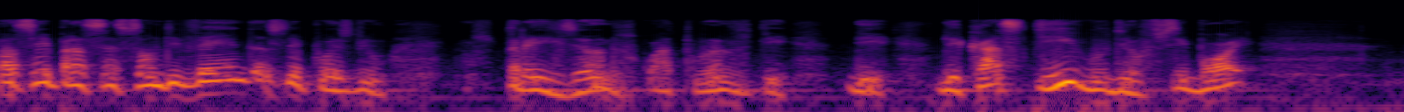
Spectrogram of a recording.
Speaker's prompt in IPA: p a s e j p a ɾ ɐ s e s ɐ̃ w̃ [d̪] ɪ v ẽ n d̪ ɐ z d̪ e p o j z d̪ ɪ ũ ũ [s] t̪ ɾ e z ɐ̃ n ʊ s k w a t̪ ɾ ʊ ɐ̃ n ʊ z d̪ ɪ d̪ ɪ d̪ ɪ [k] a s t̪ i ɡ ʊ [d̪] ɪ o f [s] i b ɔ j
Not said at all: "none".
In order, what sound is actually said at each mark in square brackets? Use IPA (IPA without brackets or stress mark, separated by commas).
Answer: d̪, s, k, d̪, s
